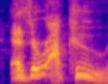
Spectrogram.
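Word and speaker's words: Ezeiruaku: DT or green um or Ezabuka. I don't know how to pronounce his name or do they take Caleb? They take Johnson. Smart. They took Ezrau. There you go. That's how you pronounce it.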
